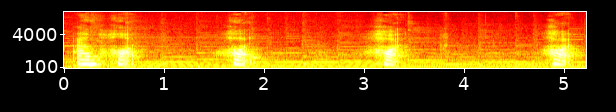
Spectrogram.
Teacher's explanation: we are not going to pronounce the T but instead we are going to stress the word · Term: unreleased T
